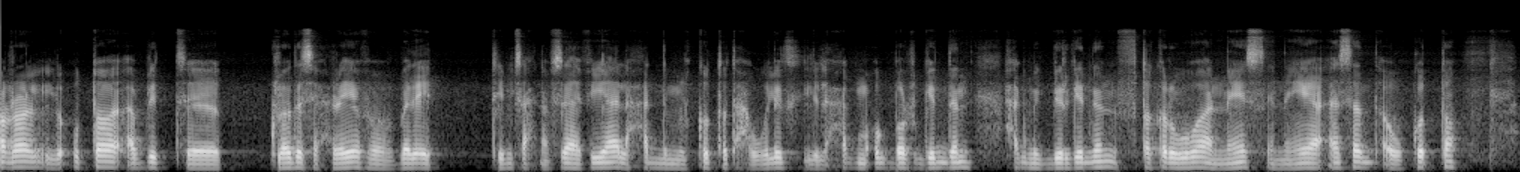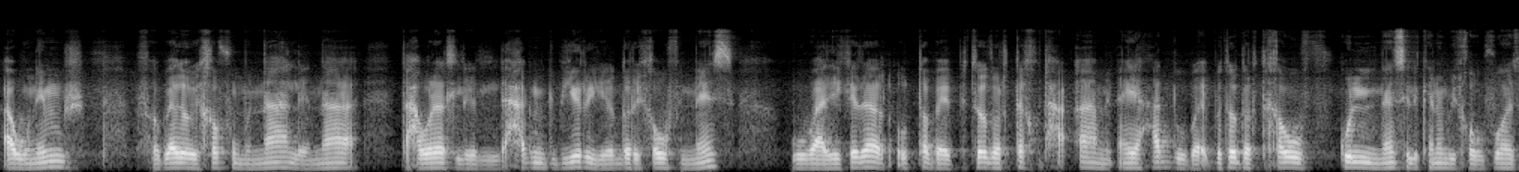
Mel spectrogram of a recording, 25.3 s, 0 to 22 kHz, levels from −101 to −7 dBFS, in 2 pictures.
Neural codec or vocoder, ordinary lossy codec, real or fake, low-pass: none; none; real; 10.8 kHz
